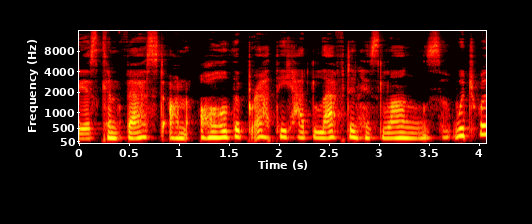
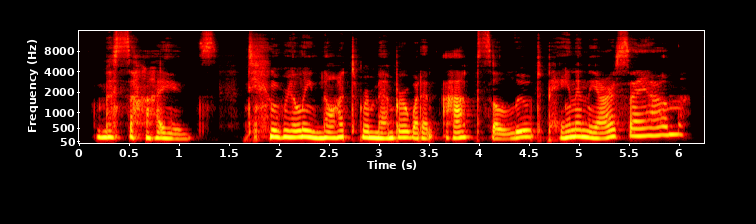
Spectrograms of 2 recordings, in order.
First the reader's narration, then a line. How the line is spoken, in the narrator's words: Sirius laughed, though it died in his throat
